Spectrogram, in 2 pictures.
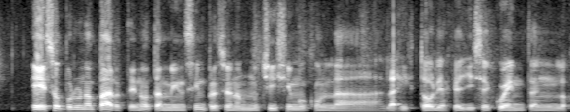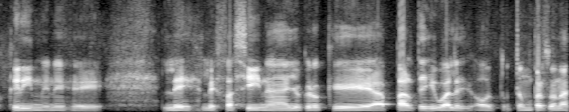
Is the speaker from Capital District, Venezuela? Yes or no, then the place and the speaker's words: yes; Caracas, Capital District, Venezuela; yo como caraqueño, que viví toda mi vida allá, lo padecí como cualquier persona.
